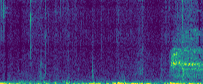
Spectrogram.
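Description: Footsteps over dry grass and fallen pine twigs on a forest floor: scattered crunches and twig snaps over a low rumble, with a brief louder rustle near the end.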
